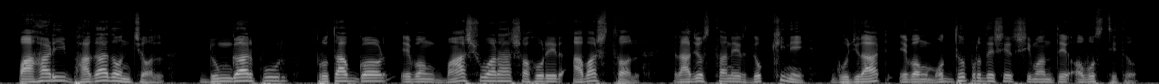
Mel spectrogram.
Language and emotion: Bengali, neutral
